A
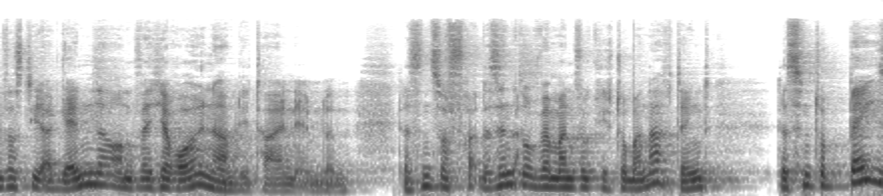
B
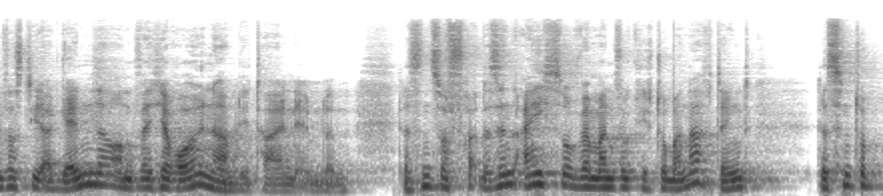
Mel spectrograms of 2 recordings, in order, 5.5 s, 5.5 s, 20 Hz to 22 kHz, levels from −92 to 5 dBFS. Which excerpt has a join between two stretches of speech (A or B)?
A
